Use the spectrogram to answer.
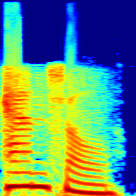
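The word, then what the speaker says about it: handsel: Hansel.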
